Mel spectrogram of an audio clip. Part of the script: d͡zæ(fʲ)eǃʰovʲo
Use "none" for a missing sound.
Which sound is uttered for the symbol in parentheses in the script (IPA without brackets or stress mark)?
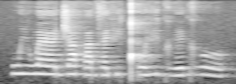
fʲ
